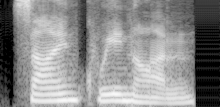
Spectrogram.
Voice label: "sine qua non", Indian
